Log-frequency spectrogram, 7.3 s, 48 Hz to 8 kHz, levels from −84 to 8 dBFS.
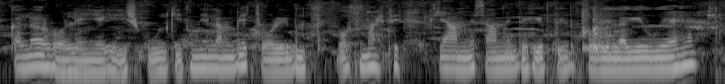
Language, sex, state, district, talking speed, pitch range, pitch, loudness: Hindi, male, Bihar, Jamui, 175 wpm, 115-130 Hz, 120 Hz, -33 LUFS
